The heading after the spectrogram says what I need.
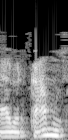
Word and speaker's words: Albert Camus: Me dieron el libro El extranjero de Albert Camus, o Albert Camus, como se pronuncia, en una versión grande que tenía tapa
